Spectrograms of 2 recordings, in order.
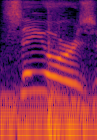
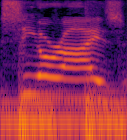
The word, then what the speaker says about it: Saoirse: yeah sure you do how do you pronounce her name Saoirse Ronan Saoirse Ronan say yours Ronan or see our eyes Ronan so who got it let's call this a teaching moment Saoirse says that's the correct way to say her name now when you run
